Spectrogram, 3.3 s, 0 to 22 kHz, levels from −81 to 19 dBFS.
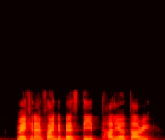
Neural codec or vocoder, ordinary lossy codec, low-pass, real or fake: none; none; none; real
